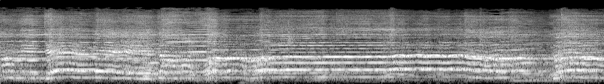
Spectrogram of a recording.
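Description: Male voice singing an Albanian folk song over çifteli and strings, with one long held note in the middle.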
